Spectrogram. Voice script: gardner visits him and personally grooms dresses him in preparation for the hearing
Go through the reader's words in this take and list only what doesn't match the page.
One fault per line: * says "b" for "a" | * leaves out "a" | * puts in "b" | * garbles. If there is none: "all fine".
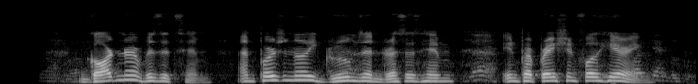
* puts in "and"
